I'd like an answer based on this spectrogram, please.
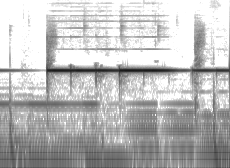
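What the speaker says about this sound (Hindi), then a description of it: "और यहाँ पे पिंगिंग स्टार्ट हो गई है।" A MacBook triggered through Siri's Find My plays its locating alert, a sustained electronic tone broken by a series of short, bright pings, close and clear with no talk.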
